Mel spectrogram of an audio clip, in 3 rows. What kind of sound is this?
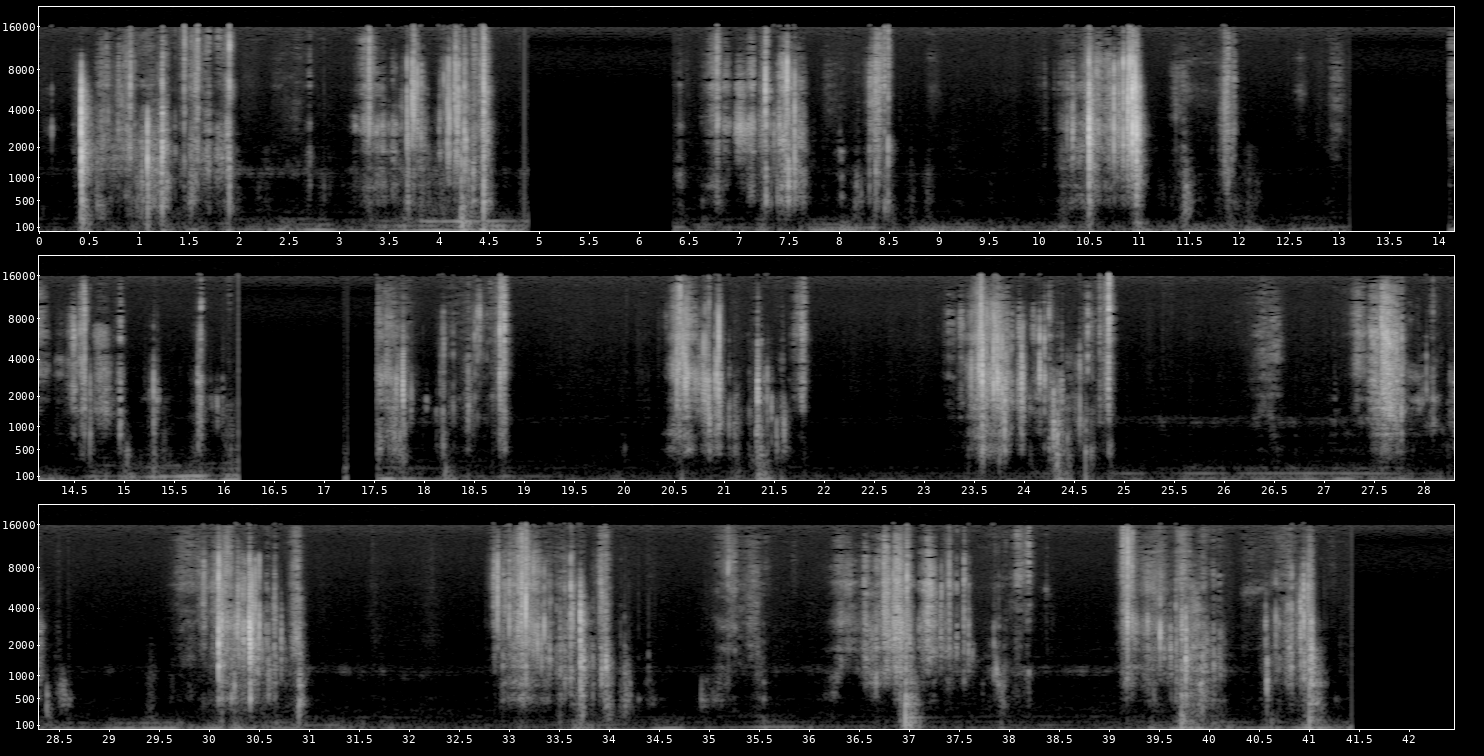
Turning plastic sheet 1
Turning plastic pages.
{"fr":"Tourner des pages plastifiées 2","desc":"Manipulation de pages plastiques.","tags":"plastique plastifée page feuille feuillet"}
plastic, fold, pages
